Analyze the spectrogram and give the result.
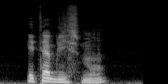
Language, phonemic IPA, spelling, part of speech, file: French, /e.ta.blis.mɑ̃/, établissement, noun, Fr-établissement.ogg
- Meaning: establishment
